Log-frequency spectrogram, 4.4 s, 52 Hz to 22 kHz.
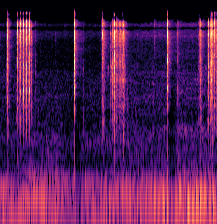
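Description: Ratcheting clicks from a DeWalt DCD999 cordless drill's keyless chuck and front collar being turned by hand. Single clicks alternate with short quick runs of clicks, about three runs in all.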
